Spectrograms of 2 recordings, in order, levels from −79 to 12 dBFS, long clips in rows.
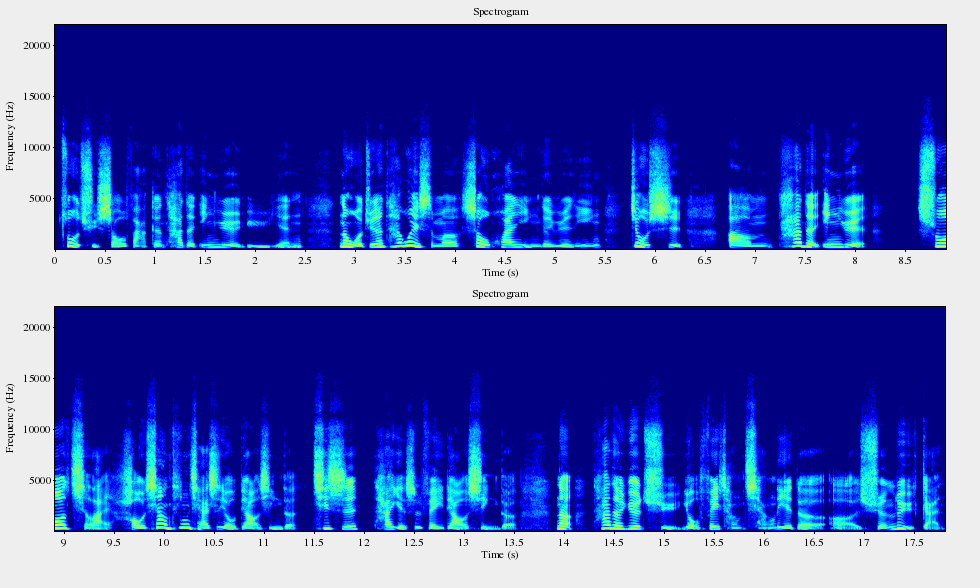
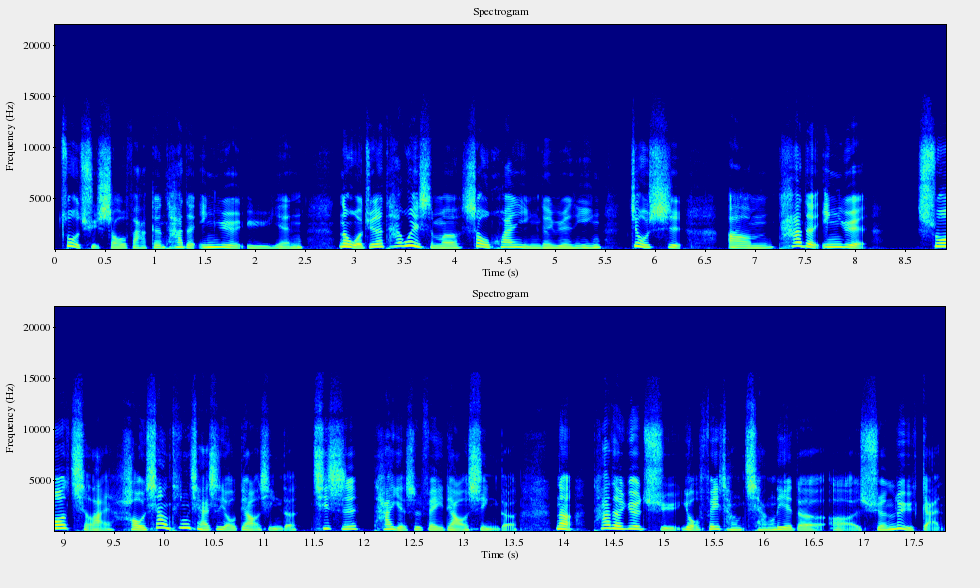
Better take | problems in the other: second | thin; very slightly; fading below 250 Hz

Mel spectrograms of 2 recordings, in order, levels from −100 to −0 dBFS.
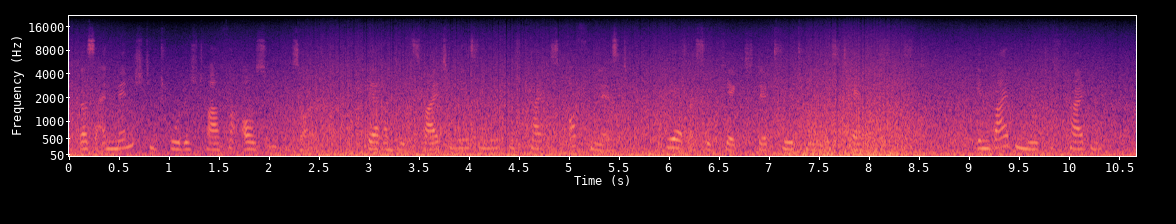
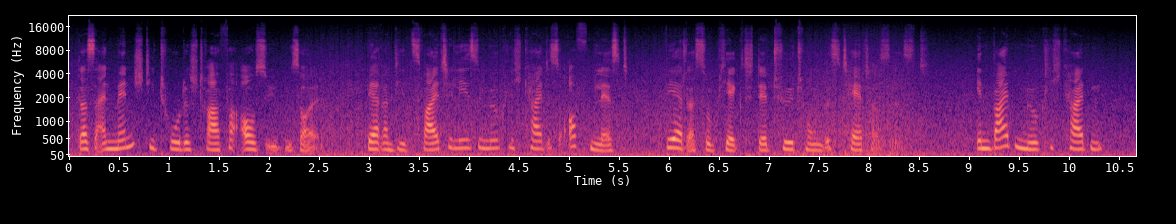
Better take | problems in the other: second | wind noise on the microphone; heavy; as loud as the speech; occasional gusts in the second

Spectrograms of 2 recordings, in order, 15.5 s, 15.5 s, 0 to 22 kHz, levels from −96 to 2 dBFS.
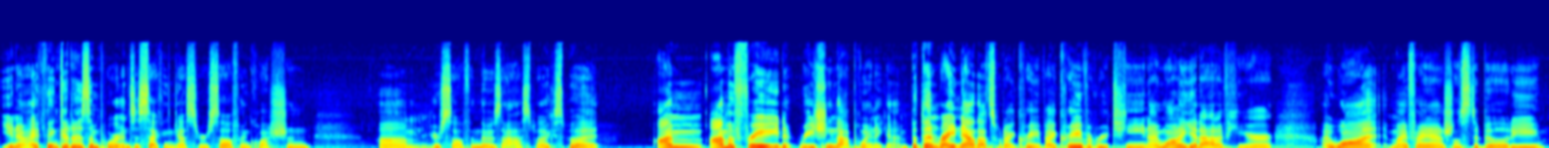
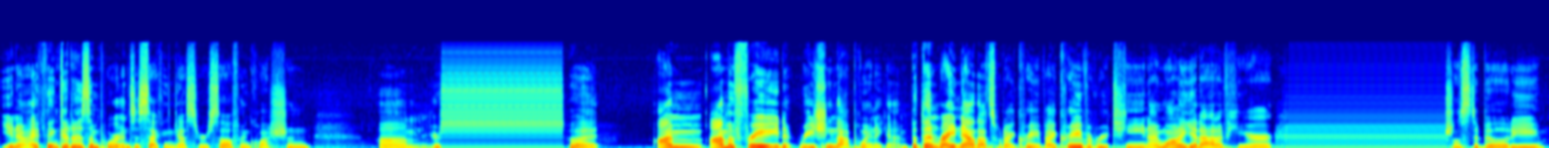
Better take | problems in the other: first | audio freezing; at 4.5 s for 1 s and at 13 s for 1.5 s

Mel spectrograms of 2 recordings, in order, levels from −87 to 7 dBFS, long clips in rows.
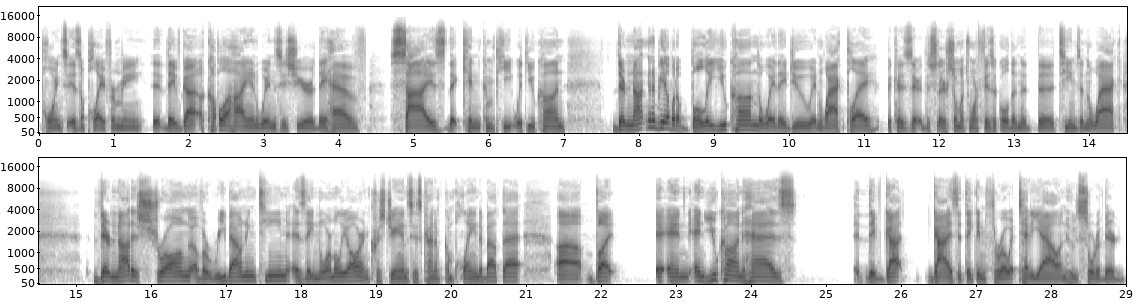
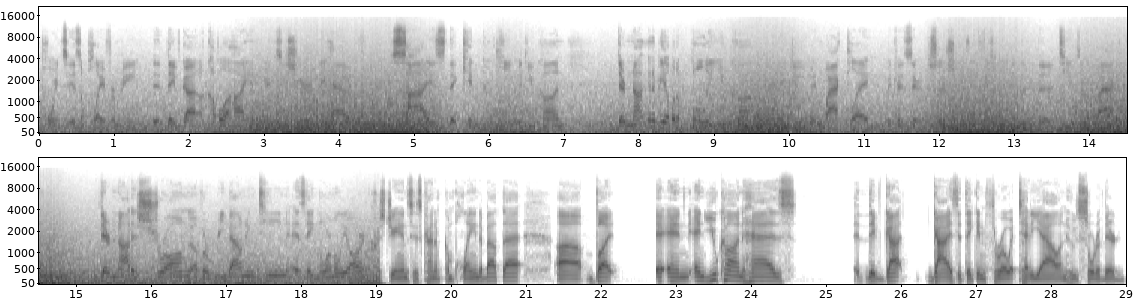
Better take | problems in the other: first | wind noise on the microphone; heavy; until 19 s; 1 dB above the speech

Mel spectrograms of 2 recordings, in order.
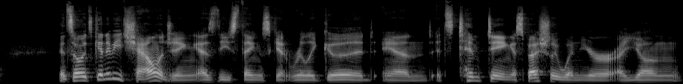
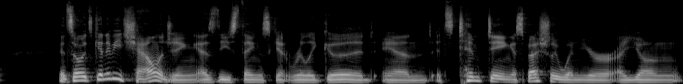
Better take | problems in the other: second | thin; very; fading below 650 Hz

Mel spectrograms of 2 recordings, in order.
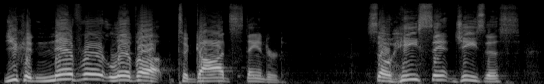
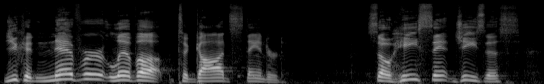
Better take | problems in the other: second | distortion; heavy; 12% of the sound clipped

